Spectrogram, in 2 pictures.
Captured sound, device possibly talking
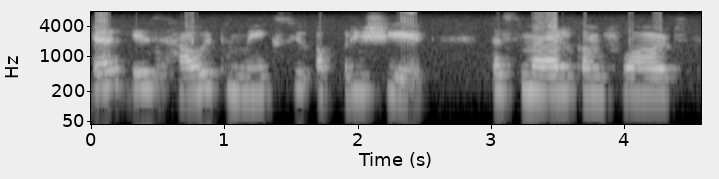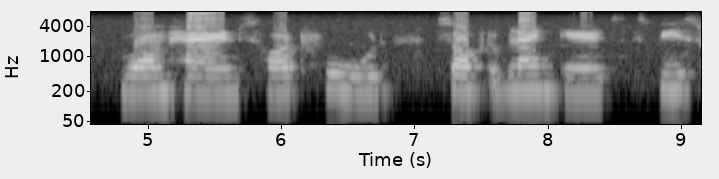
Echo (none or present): none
